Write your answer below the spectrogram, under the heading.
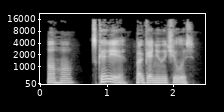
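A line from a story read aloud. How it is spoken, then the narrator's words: Snort. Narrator (Russian): фыркнул я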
